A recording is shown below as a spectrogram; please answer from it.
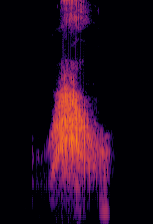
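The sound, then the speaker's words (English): A person imitates a cat's meow: one drawn-out, whiny, rising-and-falling cry lasting under a second, loud, with no talking around it. “I don't know why I had to make a cat noise.”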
